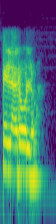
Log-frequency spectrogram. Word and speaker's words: Pellarolo: It's Pellarolo.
